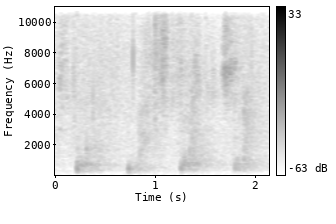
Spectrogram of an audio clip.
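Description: Quiet footsteps at an even pace of about two steps a second.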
